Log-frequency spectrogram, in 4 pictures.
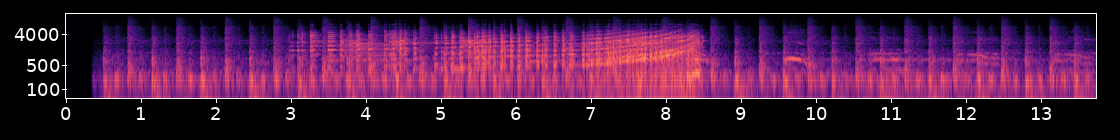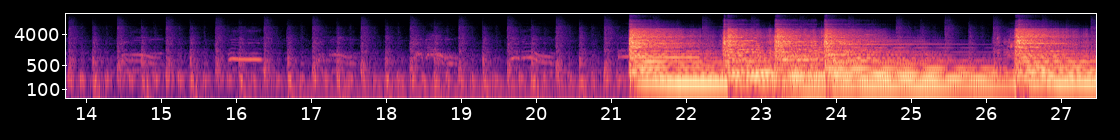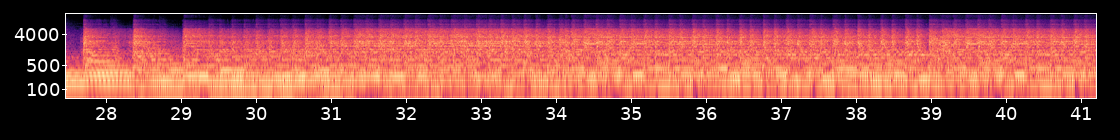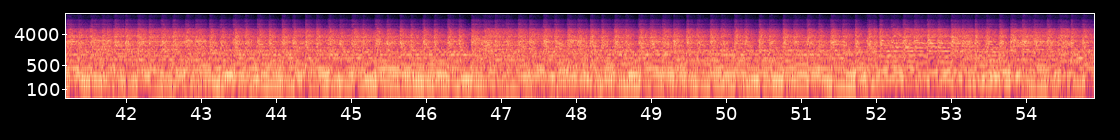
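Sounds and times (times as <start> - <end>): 
guitars: 3.0 - 8.5, 21.2 - 54.9.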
